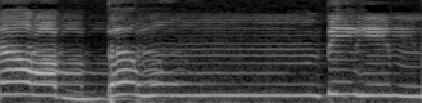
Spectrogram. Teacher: ربهم بهم میں میم ساکن کے بعد حرف با ہے، یہاں پر اخفاء شفوی کا قاعدہ ہوگا، یہاں پر میم ساکن میں ہم غنہ کر کے پڑھیں گے۔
